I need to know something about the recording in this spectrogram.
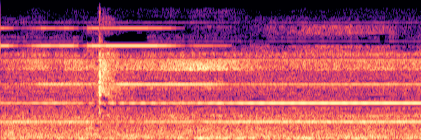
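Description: Vibratory stress relief exciter motor running steadily at over a thousand rpm during manual speed-up, a steady mechanical noise with a thin, steady high whine over it. A short click about half a second in.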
